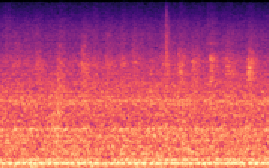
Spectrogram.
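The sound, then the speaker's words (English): A room heater runs with a steady, unbroken drone: a low mechanical hum under a broad airy whoosh, holding the same moderate level throughout with no voices. “Oh, is that a heater? Yeah.”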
